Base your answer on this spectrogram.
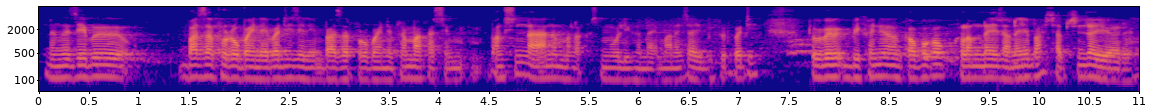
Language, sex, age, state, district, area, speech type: Bodo, male, 18-30, Assam, Chirang, rural, spontaneous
